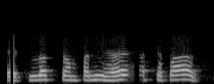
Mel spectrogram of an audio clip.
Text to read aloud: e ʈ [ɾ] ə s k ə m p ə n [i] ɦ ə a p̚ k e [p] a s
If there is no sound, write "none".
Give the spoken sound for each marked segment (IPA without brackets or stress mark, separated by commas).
l, i, p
